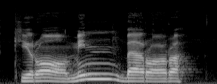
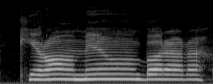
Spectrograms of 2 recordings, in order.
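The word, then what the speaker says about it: kiramin bararah: Tanwin min ba. Kiramin barara. How do you say this? Kiramin barara. – Kiramin barara. – Ahsan. Kiramin barara. But like stretch the sound. Okay, for two counts.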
